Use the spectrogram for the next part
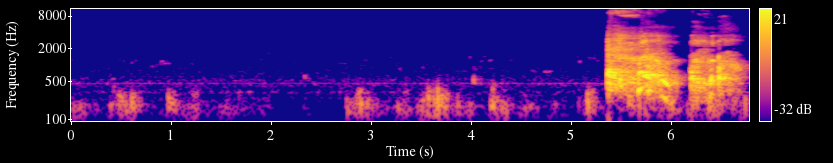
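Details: Two harsh coughs in close succession after vaping, over a quiet background murmur, from an adult who had just taken meds.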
